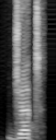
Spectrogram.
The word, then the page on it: jut: Indian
